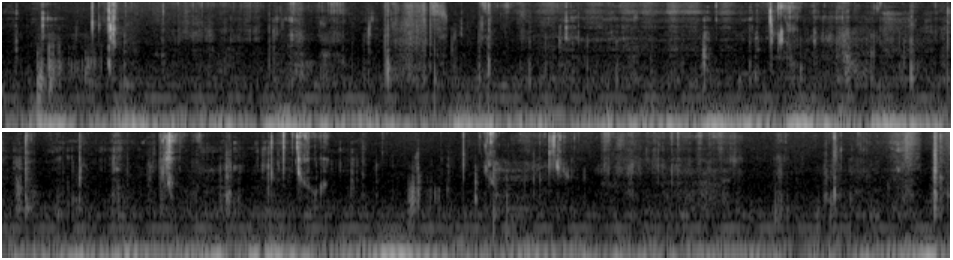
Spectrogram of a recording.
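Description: Close-miked chewing and biting of a bread-roll sandwich filled with stuffing, turkey and red pepper jelly, with many irregular sharp mouth clicks. A steady low hum runs underneath.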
